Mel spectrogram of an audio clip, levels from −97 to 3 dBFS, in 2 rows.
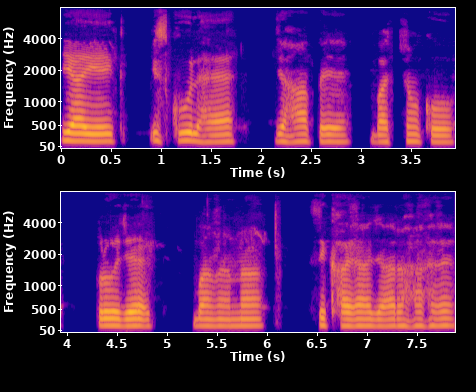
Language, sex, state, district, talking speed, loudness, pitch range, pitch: Hindi, male, Bihar, Lakhisarai, 105 wpm, -22 LUFS, 145-155 Hz, 145 Hz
